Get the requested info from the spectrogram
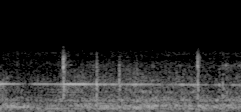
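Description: Steady low rumble of an aeroplane passing overhead, with a thin steady high whine running through it and a few faint clicks.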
